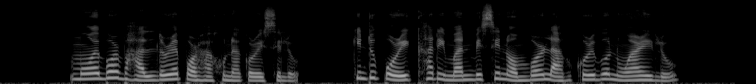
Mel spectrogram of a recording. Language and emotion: Assamese, sad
